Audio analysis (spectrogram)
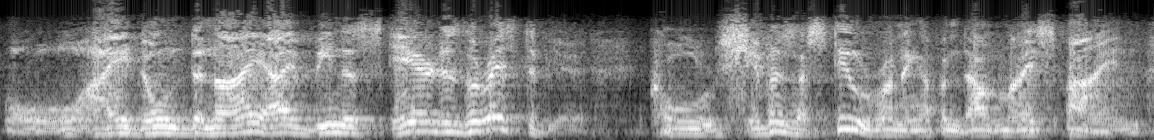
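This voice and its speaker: A man's voice: medium pitch, big pitch swings, normal speed, sharp tone, lo-fi sound. An actor playing a stubborn, scornful middle-aged father in an old radio horror drama, talking with defiant bluster. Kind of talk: 1940s radio horror acting.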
